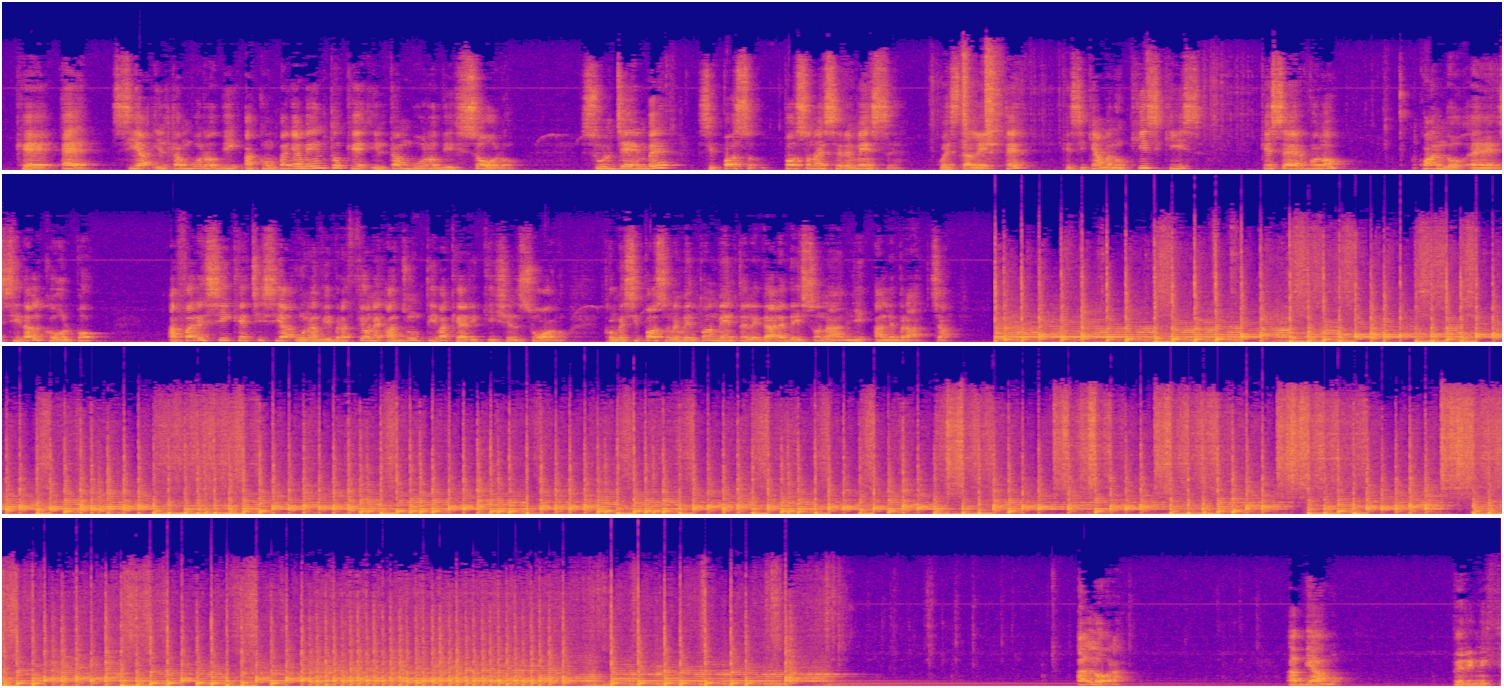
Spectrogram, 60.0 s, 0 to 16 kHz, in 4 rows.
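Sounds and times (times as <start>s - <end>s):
hand drum fast rhythm: 24.9s - 53.2s
metal rattles buzzing on drum: 24.9s - 55.2s.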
